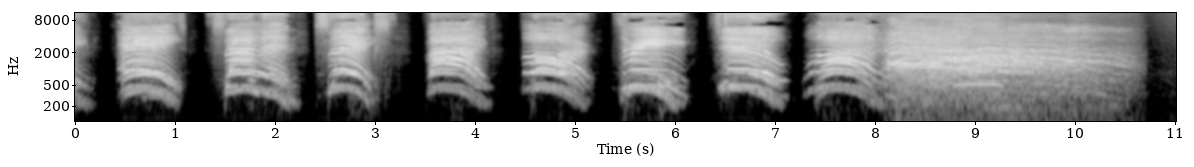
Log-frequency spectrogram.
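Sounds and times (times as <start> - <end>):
children cheering and shouting: 7.4 - 10.8.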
